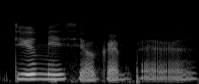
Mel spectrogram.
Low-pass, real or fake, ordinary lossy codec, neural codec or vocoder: 7.2 kHz; real; none; none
